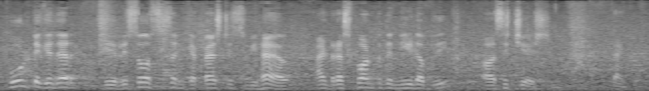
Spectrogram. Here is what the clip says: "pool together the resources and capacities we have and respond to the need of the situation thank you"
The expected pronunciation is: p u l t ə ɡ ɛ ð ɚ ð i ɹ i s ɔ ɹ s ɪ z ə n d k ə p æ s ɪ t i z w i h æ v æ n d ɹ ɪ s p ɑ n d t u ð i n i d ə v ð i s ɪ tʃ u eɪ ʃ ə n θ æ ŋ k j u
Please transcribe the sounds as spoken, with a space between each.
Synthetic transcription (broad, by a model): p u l t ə ɡ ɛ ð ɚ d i ɹ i s ɔ ɹ s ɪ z ə n d k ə p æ s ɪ t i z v i h æ v æ n d ɹ ɪ s p ɑ n d t u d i n i d ə v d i s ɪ tʃ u eɪ ʃ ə n t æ ŋ k j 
